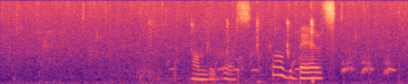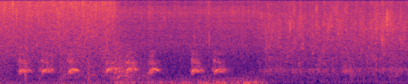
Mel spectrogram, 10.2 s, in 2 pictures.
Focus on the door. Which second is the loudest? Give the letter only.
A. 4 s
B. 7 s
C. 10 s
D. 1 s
B.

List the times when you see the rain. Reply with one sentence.
You can hear the rain from 0.0 to 10.1 s.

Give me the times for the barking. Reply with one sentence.
The barking can be heard from 2.0 to 8.0 s.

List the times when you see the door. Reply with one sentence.
The door can be heard from 1.1 to 2.0 s and from 5.8 to 7.0 s.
